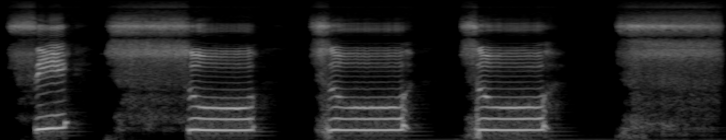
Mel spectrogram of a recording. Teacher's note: फिर सीन की सीटी वाली आवाज, सीन सीटी वाली आवाज, इसकी आवाज, इस सीन की आवाज 3 डॉट्स वाले स की आवाज से मिलनी नहीं चाहिए।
